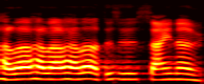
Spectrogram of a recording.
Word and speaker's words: SainaVT: This is Sina. is silent.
